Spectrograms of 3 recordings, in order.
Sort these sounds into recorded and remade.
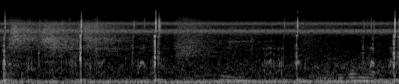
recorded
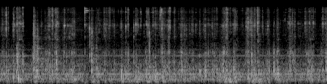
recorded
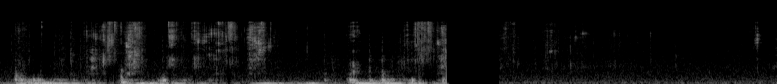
recorded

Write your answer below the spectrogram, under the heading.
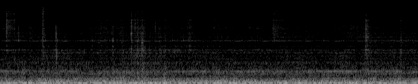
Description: remade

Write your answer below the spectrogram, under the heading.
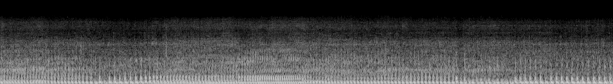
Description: recorded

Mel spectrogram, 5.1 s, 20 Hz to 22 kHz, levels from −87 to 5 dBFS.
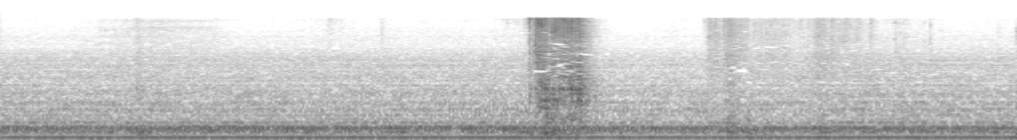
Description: recorded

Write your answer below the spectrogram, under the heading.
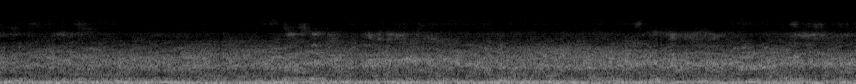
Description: remade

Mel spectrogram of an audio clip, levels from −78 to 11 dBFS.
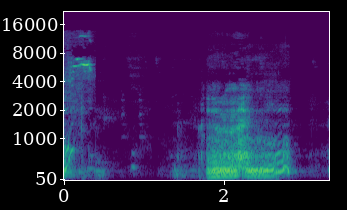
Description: recorded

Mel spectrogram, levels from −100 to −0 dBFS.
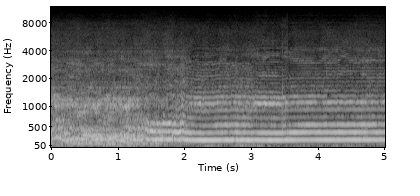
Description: remade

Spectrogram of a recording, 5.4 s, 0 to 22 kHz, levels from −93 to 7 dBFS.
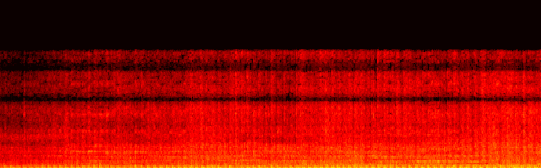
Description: remade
